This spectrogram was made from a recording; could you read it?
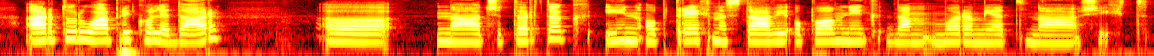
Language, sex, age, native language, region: Slovenian, female, 18-29, Slovenian, Primorsko-notranjska region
